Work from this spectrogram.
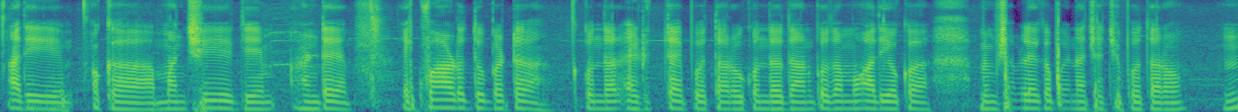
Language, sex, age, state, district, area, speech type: Telugu, male, 18-30, Telangana, Ranga Reddy, urban, spontaneous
